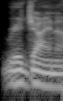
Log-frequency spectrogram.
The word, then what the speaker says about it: Regina: It's Regina. It's Latin for queen. That's the justification, anyways. Okay. Yeah, it's on coins going back to Rome. Okay. Regina. Well, it'll always be funny. It rhymes with penis.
